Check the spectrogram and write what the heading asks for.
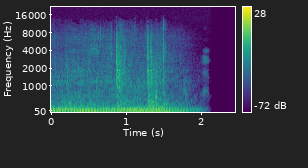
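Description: Small boat's engine idling with a steady low hum, a few light knocks about a second in, fading out near the end.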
